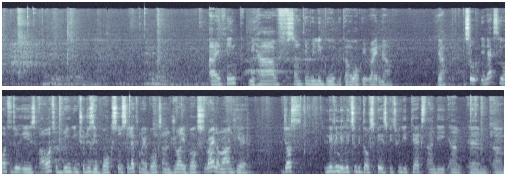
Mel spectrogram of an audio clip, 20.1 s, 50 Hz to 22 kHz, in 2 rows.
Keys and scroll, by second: 5.1 Down, 5.5 Right, 8.0 Up.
